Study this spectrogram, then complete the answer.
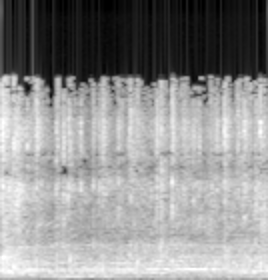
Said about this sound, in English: Yeah, that was a pretty big consensus booing, I have to say.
